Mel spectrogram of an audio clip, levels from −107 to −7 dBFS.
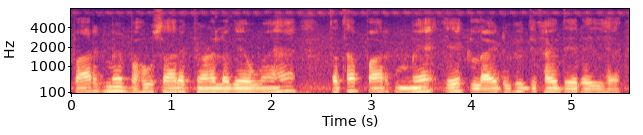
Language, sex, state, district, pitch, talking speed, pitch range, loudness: Hindi, male, Uttar Pradesh, Lalitpur, 120 Hz, 195 wpm, 115-125 Hz, -15 LUFS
